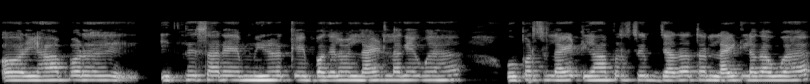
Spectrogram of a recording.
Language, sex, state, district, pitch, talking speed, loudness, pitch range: Hindi, male, Bihar, Muzaffarpur, 200 Hz, 175 wpm, -16 LUFS, 195-200 Hz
